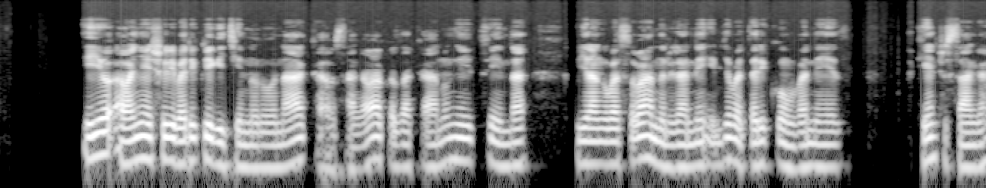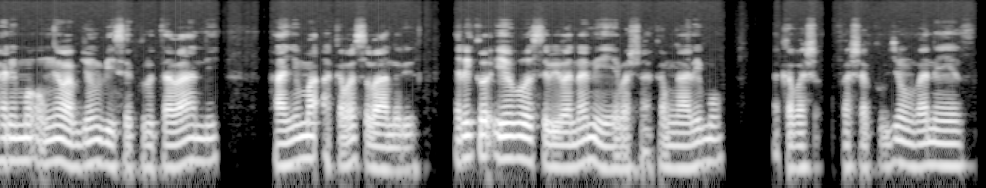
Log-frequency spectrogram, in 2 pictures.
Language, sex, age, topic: Kinyarwanda, male, 18-24, education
